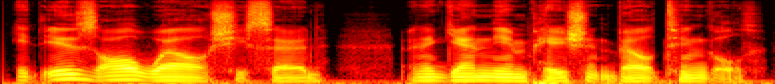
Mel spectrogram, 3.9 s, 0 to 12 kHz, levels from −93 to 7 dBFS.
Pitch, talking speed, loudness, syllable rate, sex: 90 Hz, 185 wpm, -17 LUFS, 4.7 syllables/s, male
